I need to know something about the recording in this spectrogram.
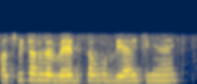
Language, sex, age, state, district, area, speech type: Odia, female, 18-30, Odisha, Nabarangpur, urban, conversation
